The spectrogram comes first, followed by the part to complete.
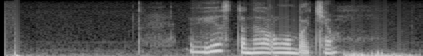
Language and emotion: Russian, sad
